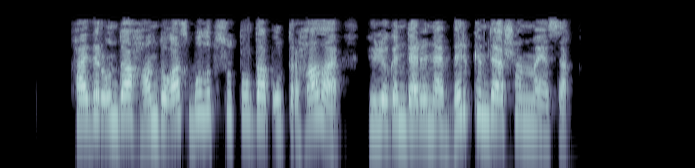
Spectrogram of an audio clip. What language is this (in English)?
Bashkir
